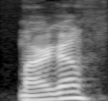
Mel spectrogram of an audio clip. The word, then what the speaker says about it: Margot: How did you pronounce her name? Margot.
